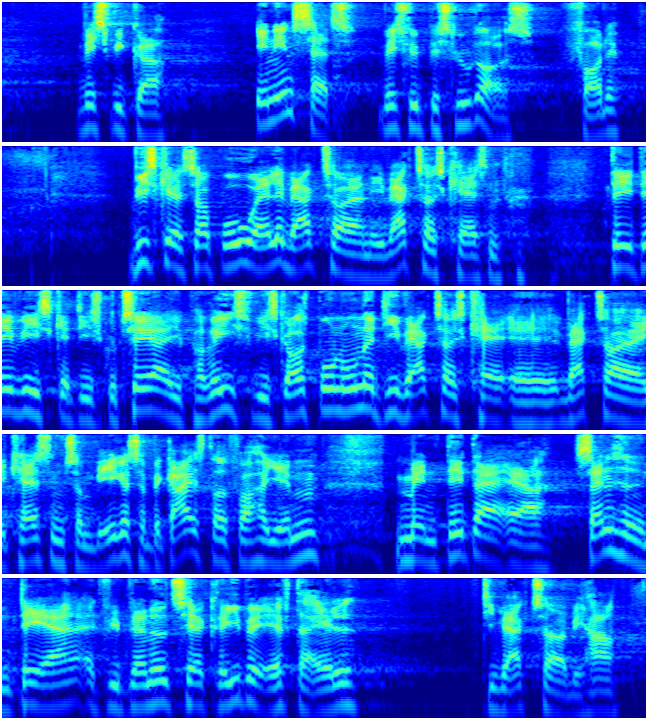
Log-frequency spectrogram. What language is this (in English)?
Danish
